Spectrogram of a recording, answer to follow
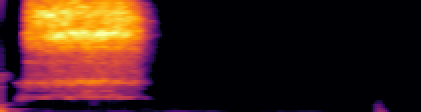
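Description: A short hiss, just under a second long, right after the spoken word ends, followed by a faint low hum and a small click near the end.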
